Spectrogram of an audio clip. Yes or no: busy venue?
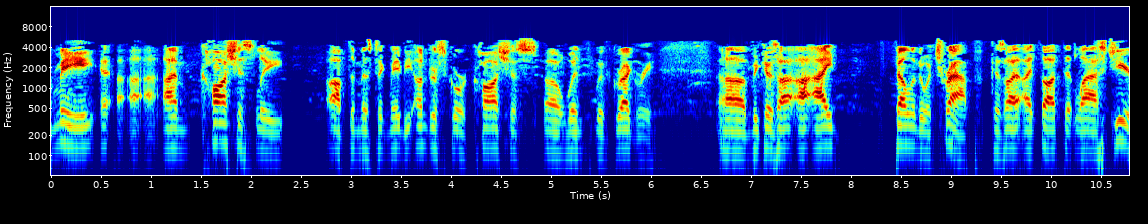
yes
